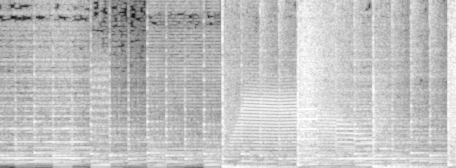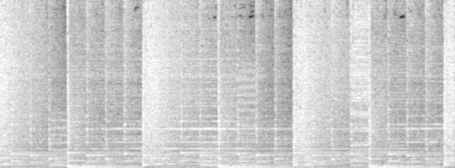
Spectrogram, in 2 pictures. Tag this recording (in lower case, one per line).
music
